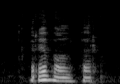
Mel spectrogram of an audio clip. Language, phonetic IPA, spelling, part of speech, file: Polish, [rɛˈvɔlvɛr], rewolwer, noun, LL-Q809 (pol)-rewolwer.wav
